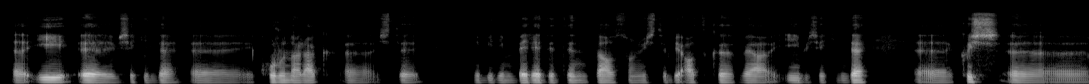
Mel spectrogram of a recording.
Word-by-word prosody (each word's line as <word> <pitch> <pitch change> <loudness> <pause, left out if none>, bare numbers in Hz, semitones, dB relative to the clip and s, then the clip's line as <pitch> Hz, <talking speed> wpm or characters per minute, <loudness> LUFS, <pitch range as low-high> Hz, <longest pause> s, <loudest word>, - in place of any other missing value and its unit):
eee, 95 - 0
iyi, 105 -1 +5
eee, 95 -1 +7
bir - - -23
şekilde, 95 +1 -6
eee, 95 0 -9
korunarak, 95 -2 -1
eee, 90 -1 -11
işte, 95 -1 -7 0.6
ne 100 0 -13
bileyim, 95 -1 -11
bere, 95 +1 +5
dedin. 95 0 -6
Daha 95 -1 +2
sonra, 95 0 -14
işte, 95 +1 -12
bir - - -2
atkı 95 -1 -3
veya 95 0 -1
iyi 100 -1 -5
bir - - -19
şekilde, 95 +1 +2 0.5
eee, 95 +1 -7
kış, - - +4
eee, 95 -1 -4
95 Hz, 140 wpm, -27 LUFS, 95-100 Hz, 0.6 s, eee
